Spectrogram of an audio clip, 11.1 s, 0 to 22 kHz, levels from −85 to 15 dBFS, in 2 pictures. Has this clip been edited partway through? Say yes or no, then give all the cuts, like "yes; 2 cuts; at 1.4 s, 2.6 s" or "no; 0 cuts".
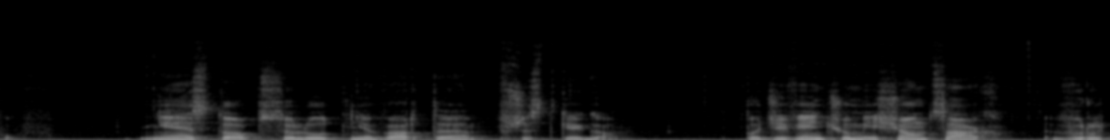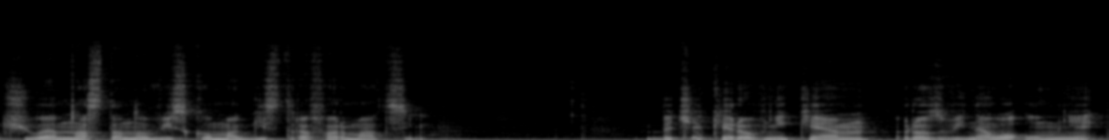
yes; 1 cut; at 2.5 s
